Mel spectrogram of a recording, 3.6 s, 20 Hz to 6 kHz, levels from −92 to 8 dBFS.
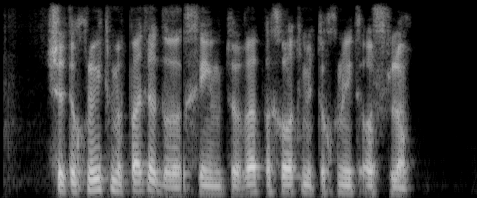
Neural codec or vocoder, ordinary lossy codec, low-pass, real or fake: codec, 44.1 kHz, 7.8 kbps, DAC; Opus, 64 kbps; 5.4 kHz; fake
